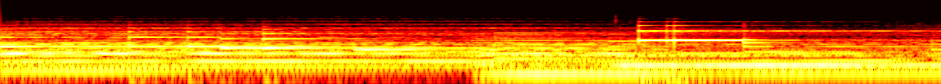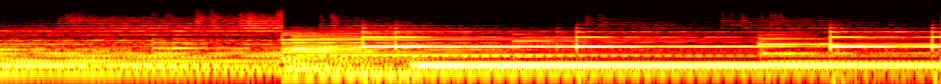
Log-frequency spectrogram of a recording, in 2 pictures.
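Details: Gentle ambient piano and keyboard music plays throughout, with sustained chords and a slow melody.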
